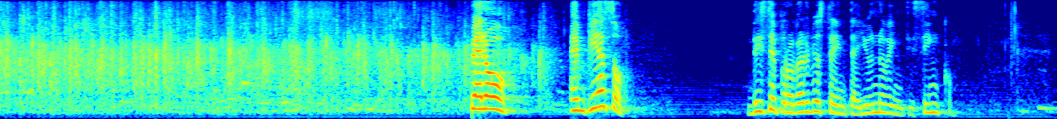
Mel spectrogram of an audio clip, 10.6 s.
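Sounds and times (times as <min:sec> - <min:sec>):
audience applause: 0:00.0 - 0:05.7
speech: 0:04.7 - 0:06.4, 0:07.5 - 0:09.6.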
